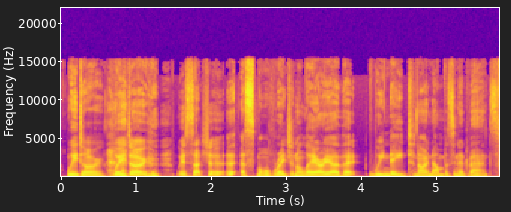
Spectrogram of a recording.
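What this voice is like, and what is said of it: Polished radio-style voice. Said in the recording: “Great radio voice”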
